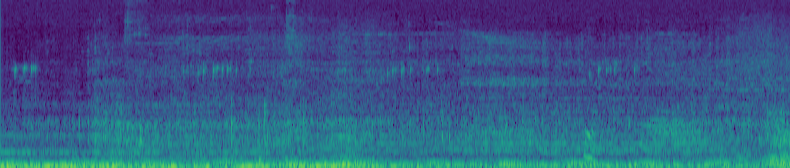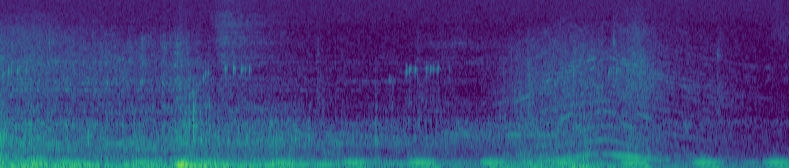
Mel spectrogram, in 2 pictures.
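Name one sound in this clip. A vehicle engine rumbles low and steady as it drives over rough ground.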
